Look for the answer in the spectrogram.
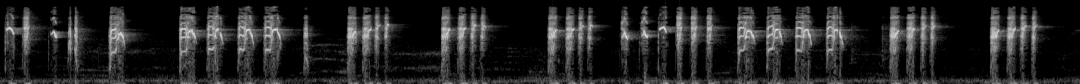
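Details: Long-tailed shrike mimicking other birds, used for training cage birds: short bursts of rapid, high, sharp chips, in groups of three to five notes separated by brief pauses.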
